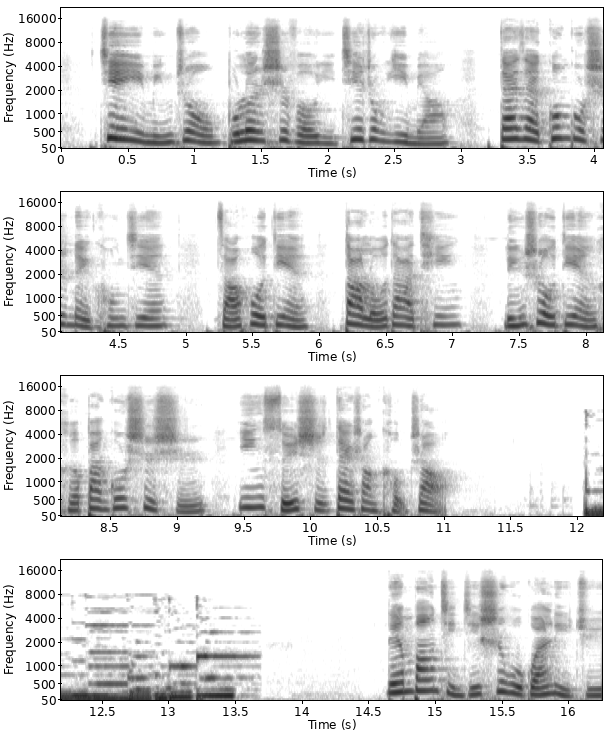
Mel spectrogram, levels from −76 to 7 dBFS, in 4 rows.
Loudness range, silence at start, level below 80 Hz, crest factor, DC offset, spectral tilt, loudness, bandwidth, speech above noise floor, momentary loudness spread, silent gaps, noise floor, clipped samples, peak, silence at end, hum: 5 LU; 0.2 s; -30 dBFS; 18 dB; under 0.1%; -6 dB/octave; -17 LUFS; 15.5 kHz; 39 dB; 11 LU; none; -56 dBFS; under 0.1%; 0 dBFS; 0 s; none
